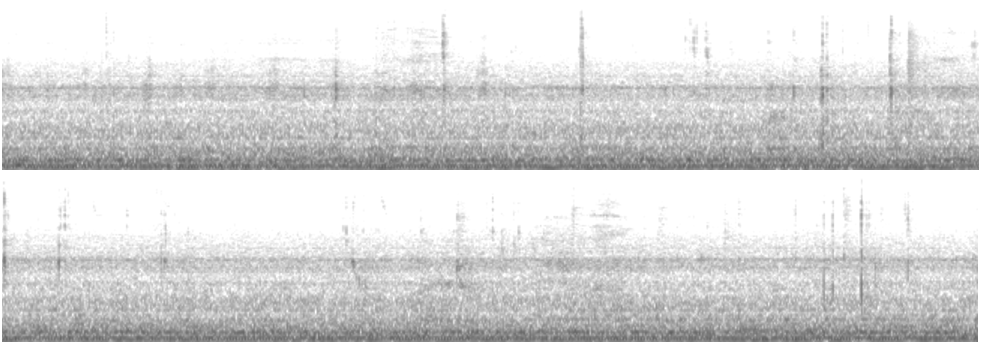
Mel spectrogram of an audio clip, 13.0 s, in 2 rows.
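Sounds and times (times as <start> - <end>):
low hum: 0.0 - 13.0
person chewing with mouth smacks: 0.1 - 7.9, 8.6 - 13.0.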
